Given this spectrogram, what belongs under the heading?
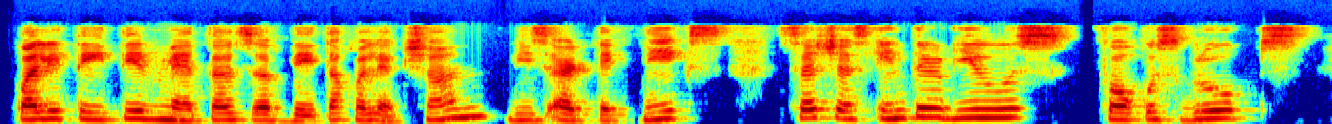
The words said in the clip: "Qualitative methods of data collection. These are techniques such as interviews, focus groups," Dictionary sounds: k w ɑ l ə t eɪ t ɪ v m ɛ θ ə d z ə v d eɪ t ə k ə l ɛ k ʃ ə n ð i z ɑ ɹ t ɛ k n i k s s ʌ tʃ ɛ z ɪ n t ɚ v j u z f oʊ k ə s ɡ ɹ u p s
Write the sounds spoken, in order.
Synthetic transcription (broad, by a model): k w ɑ l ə t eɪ t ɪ v m ɛ t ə d s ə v d eɪ t ə k ə l ɛ k ʃ ə n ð i s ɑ ɹ t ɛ k n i k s s ʌ tʃ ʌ s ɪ n t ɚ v j u s f oʊ k ə s ɡ ɹ u p s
